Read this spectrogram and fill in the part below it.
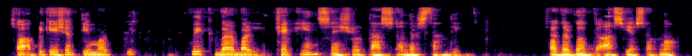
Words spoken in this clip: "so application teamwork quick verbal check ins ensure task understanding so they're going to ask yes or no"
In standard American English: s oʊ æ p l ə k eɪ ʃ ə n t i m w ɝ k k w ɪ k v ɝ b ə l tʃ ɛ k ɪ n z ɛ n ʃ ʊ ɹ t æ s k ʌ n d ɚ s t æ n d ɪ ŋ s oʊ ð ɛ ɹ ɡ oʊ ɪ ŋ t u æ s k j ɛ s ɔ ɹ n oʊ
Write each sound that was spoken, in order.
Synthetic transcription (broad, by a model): s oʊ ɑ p l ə k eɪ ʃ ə n t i m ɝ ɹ k w ɪ k b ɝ b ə l tʃ ɛ k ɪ n s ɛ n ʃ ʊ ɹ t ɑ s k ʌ n d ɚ s t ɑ n d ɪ ŋ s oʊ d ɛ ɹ ɡ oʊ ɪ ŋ t u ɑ s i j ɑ s ɔ ɹ n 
